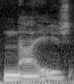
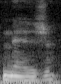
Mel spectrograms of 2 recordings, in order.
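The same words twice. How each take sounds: First: The word has a Quebec French vowel sound. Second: The word has a standard French vowel sound. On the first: "l'accent régional québécois. Ici, nous disons neige" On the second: "non neige"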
